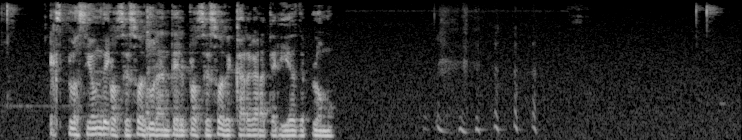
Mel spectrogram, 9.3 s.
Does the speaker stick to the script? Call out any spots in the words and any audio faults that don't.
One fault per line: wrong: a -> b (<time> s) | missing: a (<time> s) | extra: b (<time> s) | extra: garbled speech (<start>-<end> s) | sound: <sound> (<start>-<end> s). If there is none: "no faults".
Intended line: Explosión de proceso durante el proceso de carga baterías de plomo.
sound: laugh (5.3-6.8 s)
